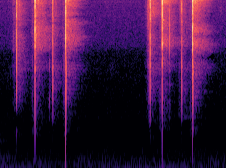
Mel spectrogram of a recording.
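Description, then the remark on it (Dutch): Two quick bursts of four sharp, crisp clicks each, separated by a brief pause, a ballpoint pen being clicked repeatedly, with no talking. “Met je pen lopen klikken ik heb dat ook echt gewoon aan moeten leren om bijvoorbeeld geen pen in mijn handen te nemen tijdens het opnemen van mijn podcastaflevering.”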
